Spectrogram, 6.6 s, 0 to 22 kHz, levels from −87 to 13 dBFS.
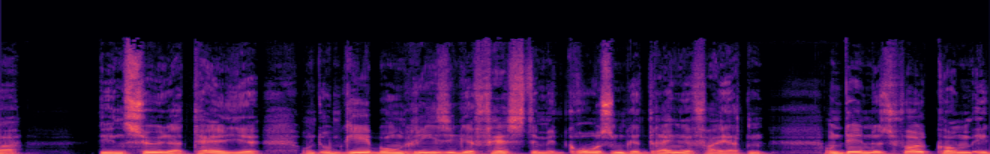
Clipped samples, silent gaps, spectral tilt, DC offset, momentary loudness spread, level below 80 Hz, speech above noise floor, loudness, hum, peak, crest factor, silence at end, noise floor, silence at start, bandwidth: under 0.1%; none; -5 dB/octave; under 0.1%; 9 LU; -46 dBFS; 43 dB; -17 LUFS; none; -4 dBFS; 14 dB; 0 s; -60 dBFS; 0 s; 17 kHz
